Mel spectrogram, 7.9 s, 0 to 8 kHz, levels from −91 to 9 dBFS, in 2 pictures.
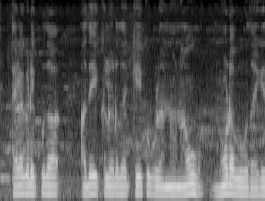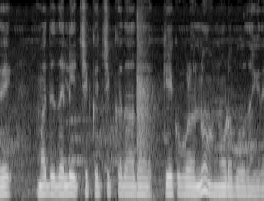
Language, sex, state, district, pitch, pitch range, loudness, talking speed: Kannada, male, Karnataka, Chamarajanagar, 120 Hz, 115-125 Hz, -16 LUFS, 90 wpm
